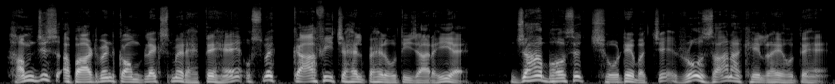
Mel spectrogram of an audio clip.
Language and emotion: Urdu, happy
